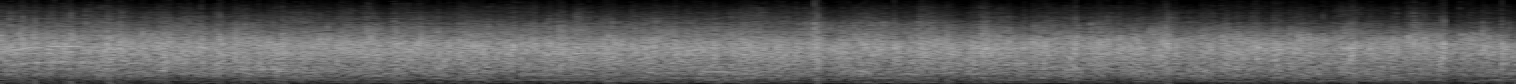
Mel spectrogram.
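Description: A crowd applauds steadily for several seconds, a dense, even wash of many hands clapping at a constant loudness with no voices standing out.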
